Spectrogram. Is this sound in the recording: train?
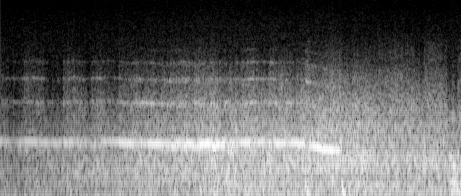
yes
